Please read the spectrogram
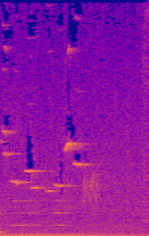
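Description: A bird chirping a quick series of short, high notes at shifting pitches in the first second or so, over a steady low background hum.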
